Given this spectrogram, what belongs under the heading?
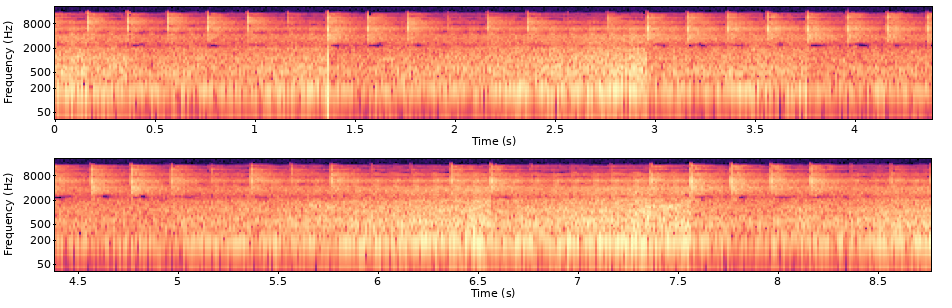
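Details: First session of Nd:YAG laser tattoo removal: crisp snapping clicks, roughly two to three a second, somewhat uneven, over room noise: Nd:YAG laser pulses.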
